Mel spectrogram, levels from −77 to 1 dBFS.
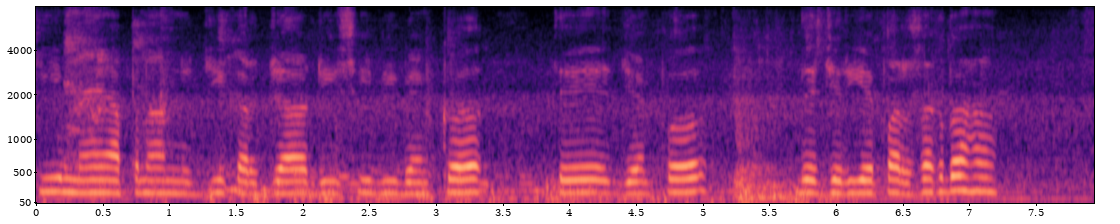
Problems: constant background noise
